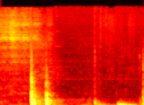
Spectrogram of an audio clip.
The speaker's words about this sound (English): My fucking stabilizer fell off there.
